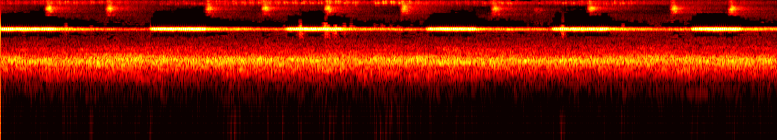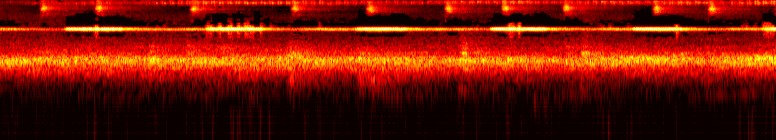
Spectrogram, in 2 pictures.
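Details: Cricket chirps at night, a thin high trill pulsing in evenly spaced bursts a little over a second apart, with crisp high ticks scattered above and a steady hiss in the background.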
